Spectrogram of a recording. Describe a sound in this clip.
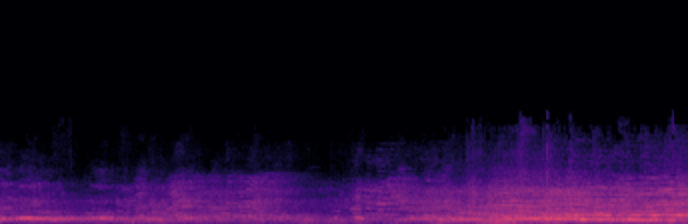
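A crowd cheers and murmurs in a large hall, growing louder.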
